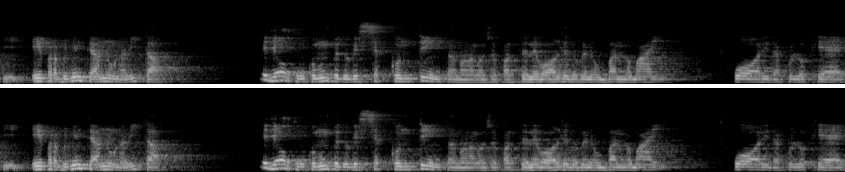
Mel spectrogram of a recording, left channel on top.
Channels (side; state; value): both; normal; correlation 0.92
